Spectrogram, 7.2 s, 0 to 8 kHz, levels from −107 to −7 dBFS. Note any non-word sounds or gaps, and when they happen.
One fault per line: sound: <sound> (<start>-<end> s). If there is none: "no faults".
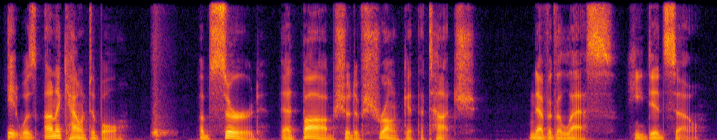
sound: whoosh (1.5-1.8 s)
